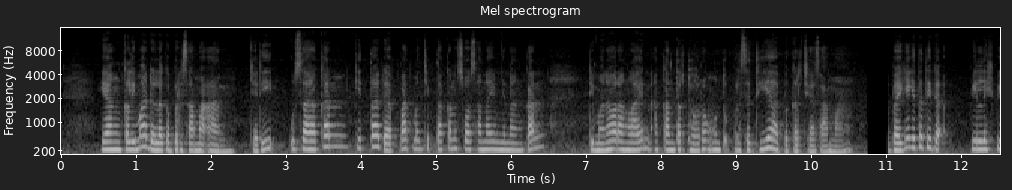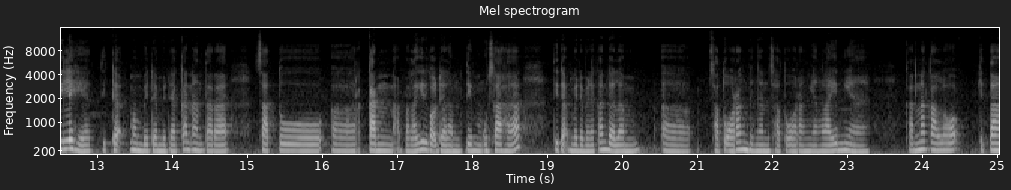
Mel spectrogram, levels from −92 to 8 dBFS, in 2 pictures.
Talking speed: 125 wpm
